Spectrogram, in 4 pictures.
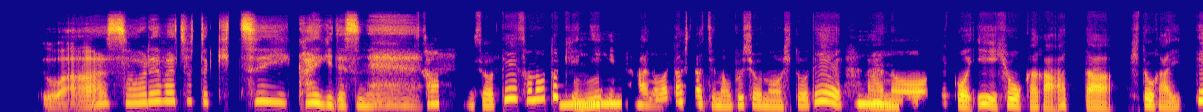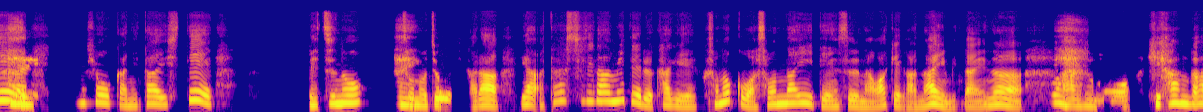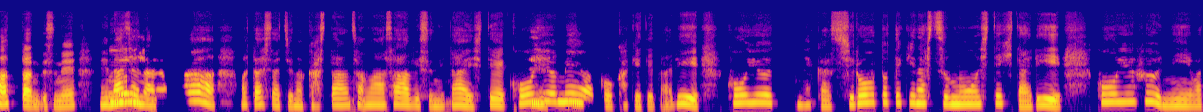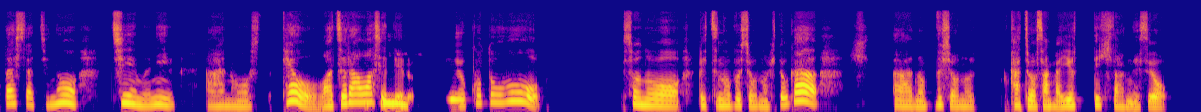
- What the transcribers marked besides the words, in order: other background noise; "カスタマーサービス" said as "カスターサマーサービス"; tapping
- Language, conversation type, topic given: Japanese, advice, 公の場で批判的なコメントを受けたとき、どのように返答すればよいでしょうか？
